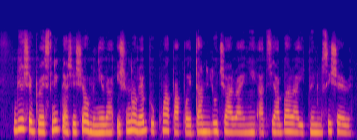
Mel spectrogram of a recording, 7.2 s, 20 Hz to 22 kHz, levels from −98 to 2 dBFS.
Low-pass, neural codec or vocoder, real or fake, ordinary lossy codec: 9.9 kHz; codec, 44.1 kHz, 7.8 kbps, Pupu-Codec; fake; none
